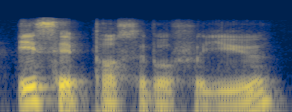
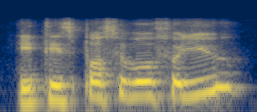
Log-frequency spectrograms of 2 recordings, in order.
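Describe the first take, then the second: First: Said in the usual way. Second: "It is possible for you?" with the pitch climbing high on "you"; question rise at the end. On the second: Shown as a demonstration. Teacher showing students Spanish question inflection, rising on "you". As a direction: turn the statement into a question by lifting "you" sharply. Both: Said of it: "we raise our voice at the end".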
